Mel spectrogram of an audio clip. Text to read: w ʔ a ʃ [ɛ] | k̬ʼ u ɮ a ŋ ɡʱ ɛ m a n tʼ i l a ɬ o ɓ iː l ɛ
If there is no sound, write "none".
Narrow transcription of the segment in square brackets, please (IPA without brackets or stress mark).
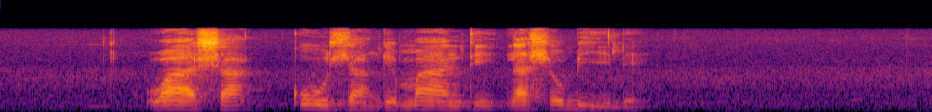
a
